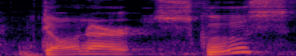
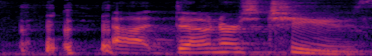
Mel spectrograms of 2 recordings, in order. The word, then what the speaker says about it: DonorsChoose: Buffy, you guys are working with a company called Donor Scoos. Am I saying it right? Scoos? Donors Choose. Oh, Donor Choose.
